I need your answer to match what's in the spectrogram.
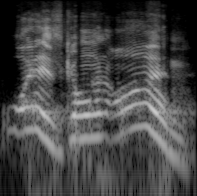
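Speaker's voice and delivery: high, slow, amazed; stunned disbelief. Real, not acted. Stunned by fight at faceoff.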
